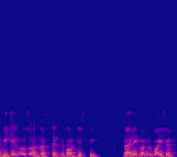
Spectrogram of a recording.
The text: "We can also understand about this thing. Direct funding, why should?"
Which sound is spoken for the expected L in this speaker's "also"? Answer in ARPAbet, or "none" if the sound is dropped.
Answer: none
